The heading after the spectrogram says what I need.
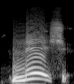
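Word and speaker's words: gnash: का P silent है नेश नेश का मतलब है दांत चबाना नेश का जी साइलेंट है नेस्ट नेस्ट का मतलब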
